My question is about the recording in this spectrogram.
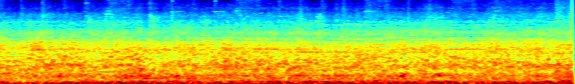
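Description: Electric local train running on the line, heard from inside the car: a steady rumble of wheels on the rails and running gear, with no breaks.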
